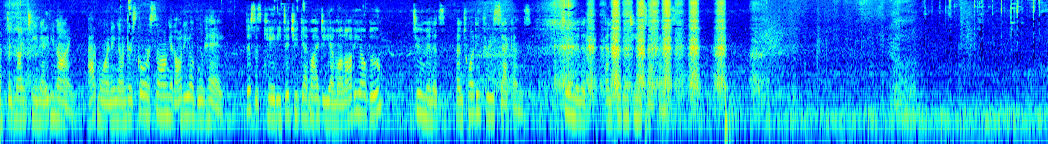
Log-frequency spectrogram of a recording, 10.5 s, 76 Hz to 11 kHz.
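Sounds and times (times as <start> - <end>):
speech: 0.0 - 7.1
low hum: 0.0 - 10.4
dog sniffing: 4.8 - 7.3.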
